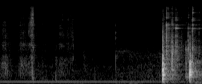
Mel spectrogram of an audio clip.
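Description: A few faint, light clicks and taps as dried mint is shaken from a small spice jar, over a low steady hum. A man starts talking near the end.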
